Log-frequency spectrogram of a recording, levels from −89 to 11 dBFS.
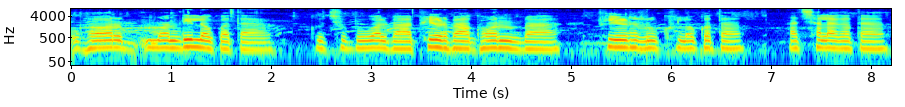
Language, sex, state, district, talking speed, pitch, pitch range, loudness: Hindi, female, Uttar Pradesh, Ghazipur, 110 wpm, 185 Hz, 175-195 Hz, -18 LUFS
